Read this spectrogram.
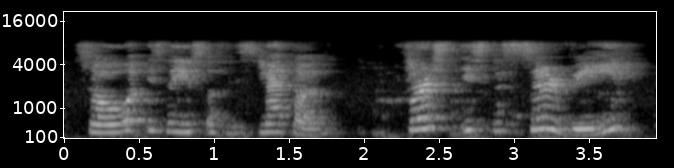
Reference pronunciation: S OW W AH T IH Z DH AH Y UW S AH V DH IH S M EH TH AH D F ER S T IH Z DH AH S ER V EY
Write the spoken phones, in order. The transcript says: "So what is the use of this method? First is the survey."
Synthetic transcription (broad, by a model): S OW W AH T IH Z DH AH Y UW S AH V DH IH S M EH T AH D F ER S T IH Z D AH S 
